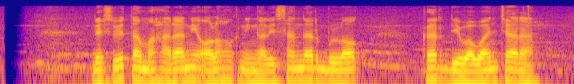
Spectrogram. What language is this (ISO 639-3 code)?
sun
